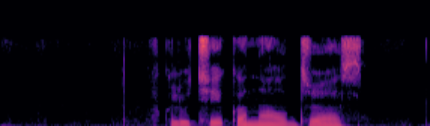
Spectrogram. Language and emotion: Russian, sad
